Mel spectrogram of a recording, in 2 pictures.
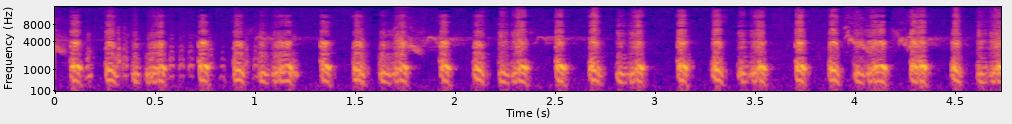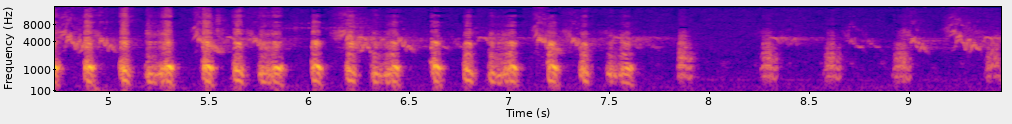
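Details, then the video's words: Long rapid chant of harsh chuk notes from a chukar partridge runs for about seven and a half seconds, then breaks off, leaving a few thin high squeaks afterwards. "Partridge Call | Chukar Sound Effect and Video"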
